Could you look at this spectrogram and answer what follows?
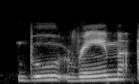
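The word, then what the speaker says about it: bouts-rimés: Burim, I think it's pronounced in Italian, spelled B-O-U-T-S-R-I-M accent E-S.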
